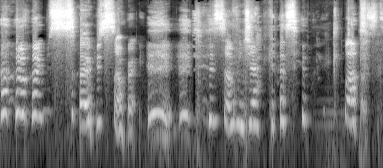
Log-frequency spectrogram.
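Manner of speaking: cracking up, very slow and high through laughter. Reading out a text message on stream, laughing while reading. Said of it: "you're laughing while reading that line".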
